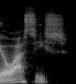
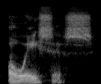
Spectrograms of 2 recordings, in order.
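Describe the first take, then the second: First: The word is pronounced with Spanish sounds. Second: The word is pronounced with English sounds. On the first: This is how Spanish speakers say it. "You say oasis" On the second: This is how English speakers say it. "We say oasis"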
